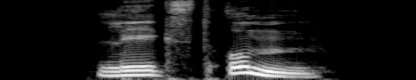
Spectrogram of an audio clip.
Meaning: second-person singular present of umlegen
- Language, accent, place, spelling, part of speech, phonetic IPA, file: German, Germany, Berlin, legst um, verb, [ˌleːkst ˈʊm], De-legst um.ogg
